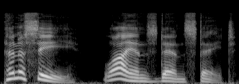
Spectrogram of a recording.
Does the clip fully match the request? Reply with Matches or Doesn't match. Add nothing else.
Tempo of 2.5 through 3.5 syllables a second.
Matches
